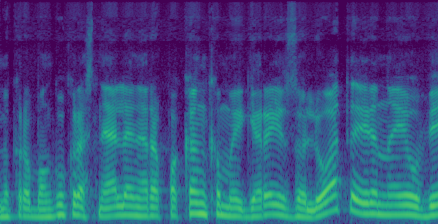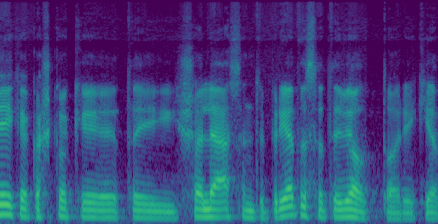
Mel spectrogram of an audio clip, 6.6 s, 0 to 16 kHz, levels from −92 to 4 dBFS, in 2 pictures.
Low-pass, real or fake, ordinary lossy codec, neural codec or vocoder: 14.4 kHz; real; Opus, 24 kbps; none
